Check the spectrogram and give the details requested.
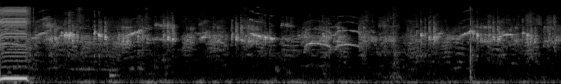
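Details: Several finches chirp and twitter continuously in a dense, overlapping chorus of high, thin, quick notes, with short rising and falling squeaks throughout; a brief loud electronic tone sounds at the very start.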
